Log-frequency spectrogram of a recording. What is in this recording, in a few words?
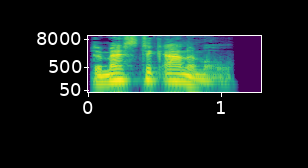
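"domestic animal", British English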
